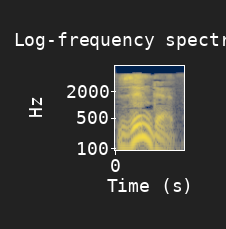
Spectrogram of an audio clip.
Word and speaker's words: Xyndet: There are three Zindet products, a sensitive skin formula cleansing bar, a hair and body shampoo, and a skin balm. Zindet, that's spelled XYNDET is truly unique.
